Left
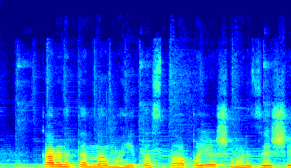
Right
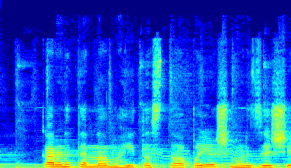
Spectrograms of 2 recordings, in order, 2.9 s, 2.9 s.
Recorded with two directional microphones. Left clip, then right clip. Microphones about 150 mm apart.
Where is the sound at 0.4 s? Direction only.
15° right (ahead or behind).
